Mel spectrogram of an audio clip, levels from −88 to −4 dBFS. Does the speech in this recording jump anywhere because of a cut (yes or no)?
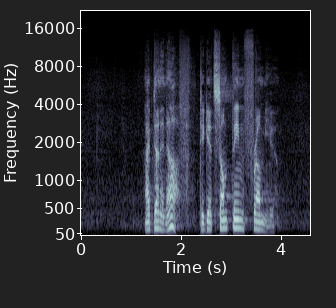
yes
